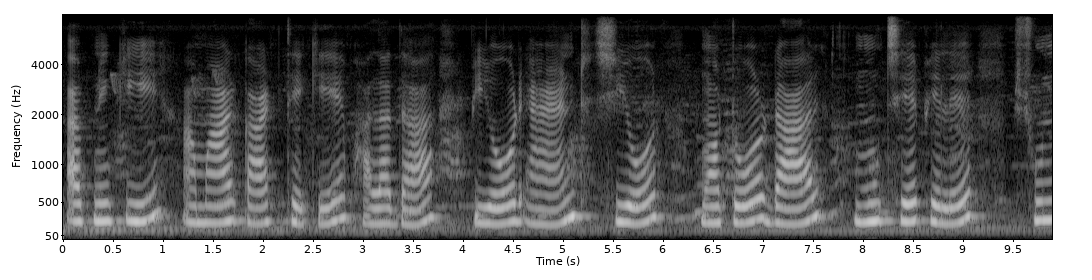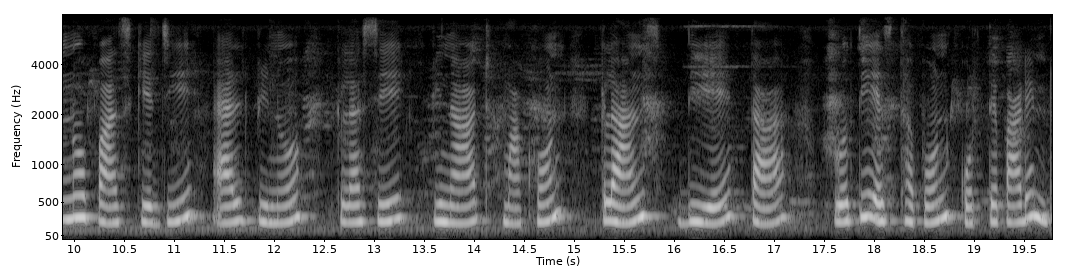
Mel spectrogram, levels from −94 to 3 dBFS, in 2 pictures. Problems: constant background noise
